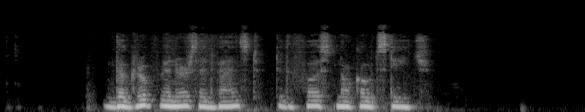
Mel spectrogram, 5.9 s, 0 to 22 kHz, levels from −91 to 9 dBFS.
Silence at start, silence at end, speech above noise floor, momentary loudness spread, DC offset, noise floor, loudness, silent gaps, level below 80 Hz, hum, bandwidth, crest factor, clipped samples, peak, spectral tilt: 1.05 s; 1.6 s; 62 dB; 11 LU; under 0.1%; -86 dBFS; -25 LUFS; none; -58 dBFS; none; 7.6 kHz; 14 dB; under 0.1%; -12 dBFS; -7.5 dB/octave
